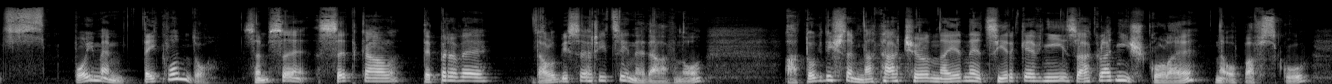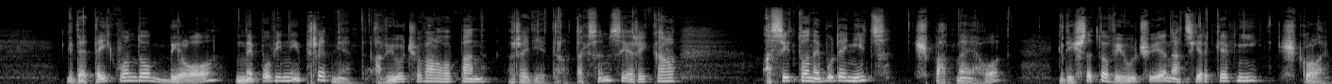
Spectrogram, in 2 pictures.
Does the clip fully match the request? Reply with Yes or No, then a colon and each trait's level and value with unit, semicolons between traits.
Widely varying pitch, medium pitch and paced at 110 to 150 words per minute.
Yes: wide, 5.8 semitones; medium, 145 Hz; slow, 115 wpm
